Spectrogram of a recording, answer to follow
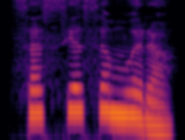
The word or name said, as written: ಸಸ್ಯಸಂವರ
